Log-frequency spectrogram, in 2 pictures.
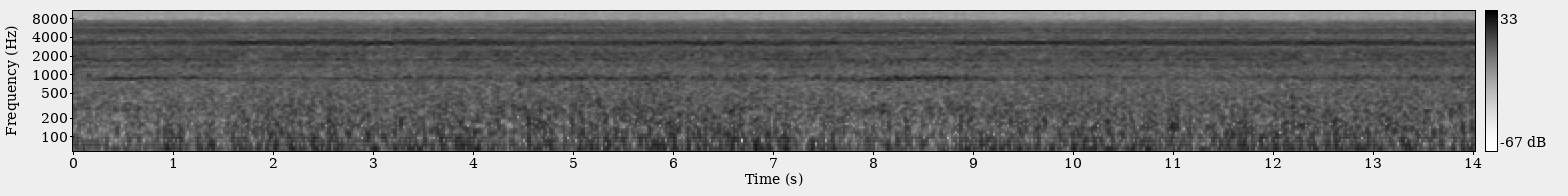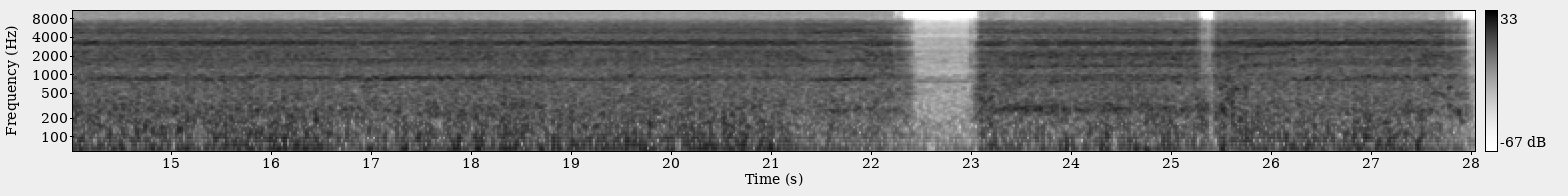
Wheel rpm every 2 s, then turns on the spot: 230, 230, 230, 230, 230, 230, 230, 230, 230, 230, 220, 90, 160, 170.
none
